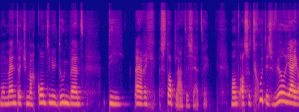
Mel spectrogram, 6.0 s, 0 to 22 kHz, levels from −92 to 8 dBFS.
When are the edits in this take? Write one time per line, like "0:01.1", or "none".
0:01.2
0:02.7
0:03.5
